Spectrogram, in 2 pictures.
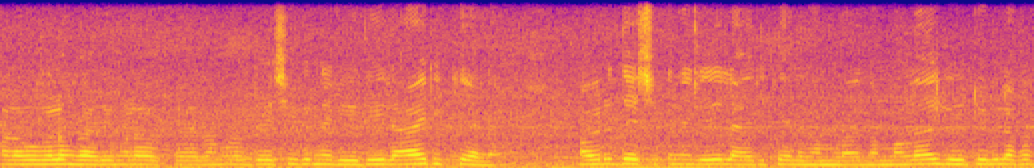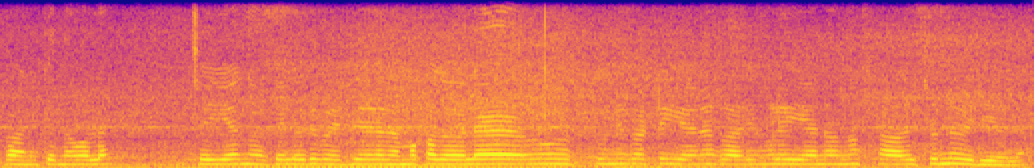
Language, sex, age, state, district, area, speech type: Malayalam, female, 45-60, Kerala, Idukki, rural, spontaneous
